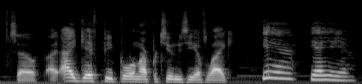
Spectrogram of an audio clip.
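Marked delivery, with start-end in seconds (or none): 2.6-3.6 high-pitched quick "oh yeah" of realization; acted-out reaction. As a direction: imitate someone catching on, pitched well up. Acting out people's dawning reaction.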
